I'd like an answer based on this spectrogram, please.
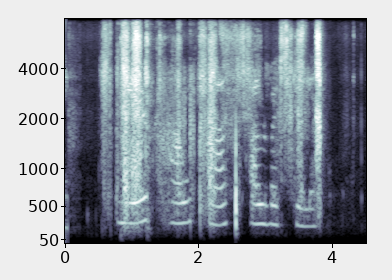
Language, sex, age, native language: Icelandic, female, 10, Icelandic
